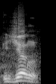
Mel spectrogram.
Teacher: You will come to know the front of the tongue is touching the hard palate. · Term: palatal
